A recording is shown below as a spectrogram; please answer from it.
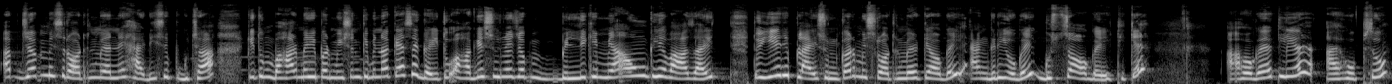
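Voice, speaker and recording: High-voiced woman teacher explaining a chapter. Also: animated. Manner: mixes Hindi and English, reads questions aloud slowly then explains.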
